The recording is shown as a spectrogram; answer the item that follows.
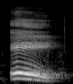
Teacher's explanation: अब तालव्य क्यों आ रहा है, तालव्य इसलिए आ रहा है क्योंकि आप बोलो ए तो आपकी जो जीभ है ना वो थोड़ी सी उठ गई, और स्पर्श कहां कर रही है, तालू में, स्पर्श कहां कर रही है, तालू में। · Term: कंठ तालव्य वर्ण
